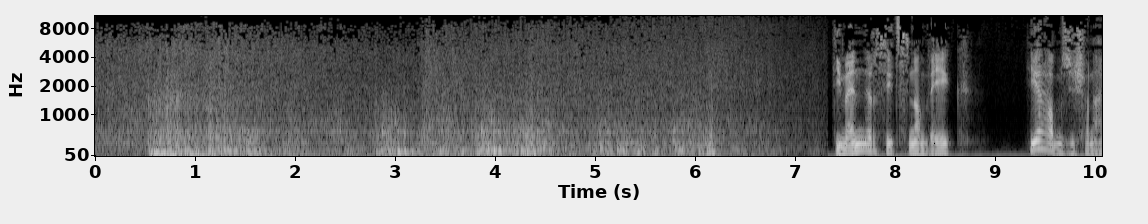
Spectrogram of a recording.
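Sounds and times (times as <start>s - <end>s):
deep rolling thunder: 0.0s - 7.3s
steady wash of rain: 0.0s - 8.5s
speech: 7.4s - 10.0s.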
